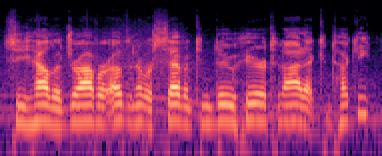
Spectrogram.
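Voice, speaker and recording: A man's voice: fairly high pitch, little pitch movement, a little fast, slight background noise. Southern-accented man calling a sim race. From American South. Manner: casual, chatty, with frequent fillers. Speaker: race commentator. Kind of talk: live sim-racing commentary.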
